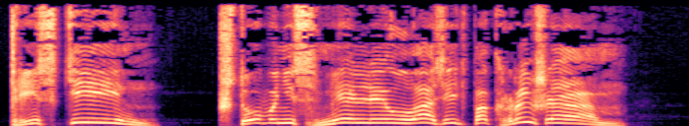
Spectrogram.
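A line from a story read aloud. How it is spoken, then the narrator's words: Commanding shout. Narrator (Russian): Чей-то командующий голос крикнул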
